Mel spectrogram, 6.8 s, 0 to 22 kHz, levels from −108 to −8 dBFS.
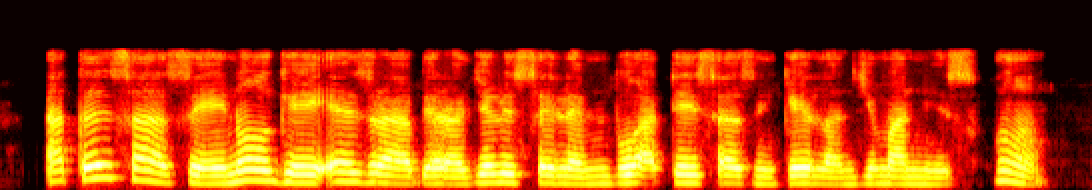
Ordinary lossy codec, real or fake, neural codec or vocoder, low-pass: none; fake; codec, 16 kHz, 4.8 kbps, FACodec; 7.2 kHz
